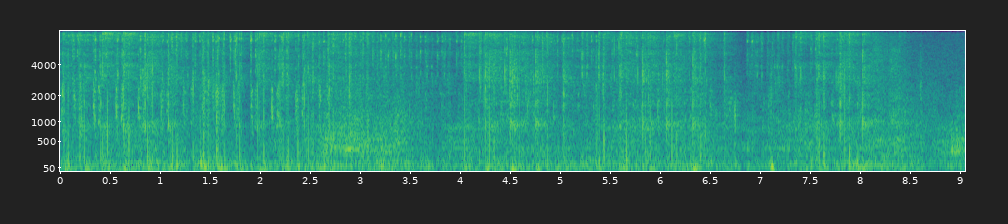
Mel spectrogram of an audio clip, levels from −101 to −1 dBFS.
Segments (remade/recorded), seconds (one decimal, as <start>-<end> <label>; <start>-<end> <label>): 0.0-9.1 recorded

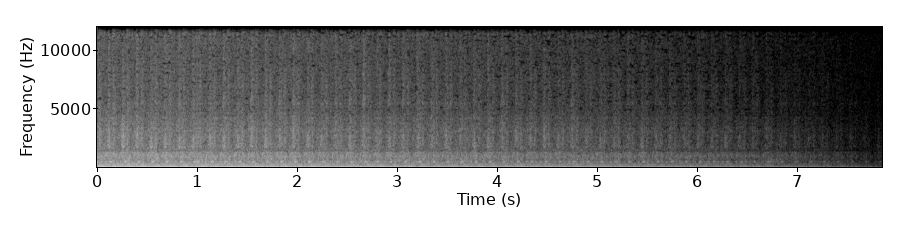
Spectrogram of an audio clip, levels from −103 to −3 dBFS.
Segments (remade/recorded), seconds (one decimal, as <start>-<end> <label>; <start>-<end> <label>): 0.0-7.9 recorded

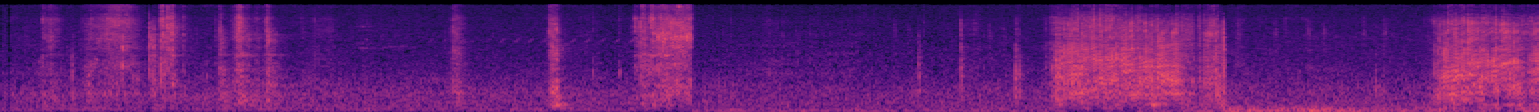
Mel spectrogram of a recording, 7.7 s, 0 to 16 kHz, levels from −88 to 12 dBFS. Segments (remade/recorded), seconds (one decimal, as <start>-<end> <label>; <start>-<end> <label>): 0.0-3.0 remade; 3.0-4.7 recorded; 4.7-7.7 remade

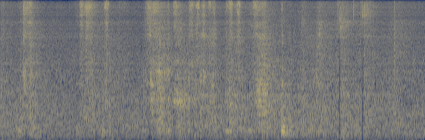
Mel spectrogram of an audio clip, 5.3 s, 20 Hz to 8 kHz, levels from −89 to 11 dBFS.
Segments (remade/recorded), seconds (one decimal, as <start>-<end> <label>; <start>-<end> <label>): 0.0-3.3 remade; 3.3-3.8 recorded; 3.8-5.3 remade

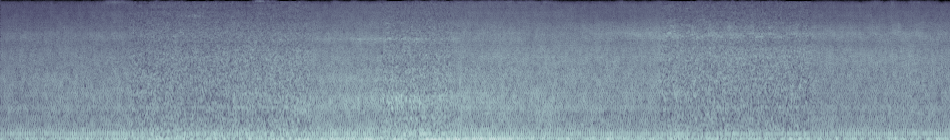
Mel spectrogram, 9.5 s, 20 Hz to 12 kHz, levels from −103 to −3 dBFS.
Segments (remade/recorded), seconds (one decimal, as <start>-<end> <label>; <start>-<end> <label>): 0.0-1.3 remade; 1.3-3.1 recorded; 3.1-3.8 remade; 3.8-4.5 recorded; 4.5-6.6 remade; 6.6-8.1 recorded; 8.1-9.5 remade

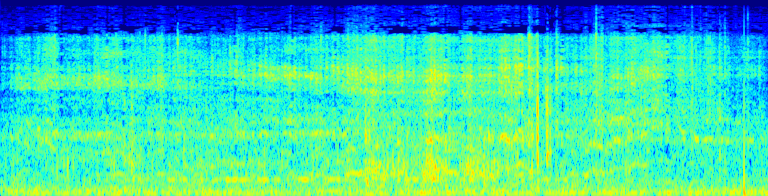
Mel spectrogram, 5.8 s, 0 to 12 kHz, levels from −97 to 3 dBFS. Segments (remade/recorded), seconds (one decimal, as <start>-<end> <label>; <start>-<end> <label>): 0.0-5.8 recorded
